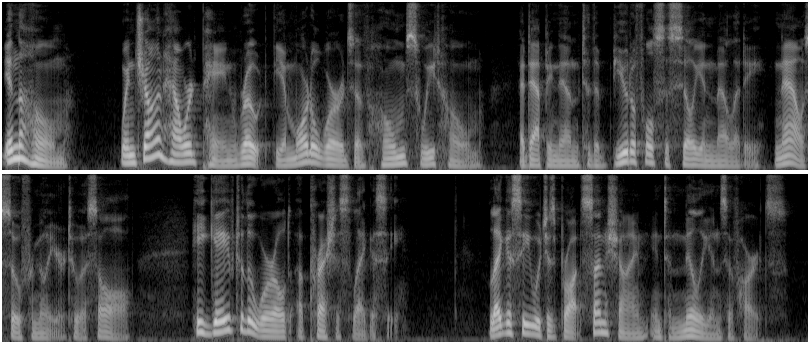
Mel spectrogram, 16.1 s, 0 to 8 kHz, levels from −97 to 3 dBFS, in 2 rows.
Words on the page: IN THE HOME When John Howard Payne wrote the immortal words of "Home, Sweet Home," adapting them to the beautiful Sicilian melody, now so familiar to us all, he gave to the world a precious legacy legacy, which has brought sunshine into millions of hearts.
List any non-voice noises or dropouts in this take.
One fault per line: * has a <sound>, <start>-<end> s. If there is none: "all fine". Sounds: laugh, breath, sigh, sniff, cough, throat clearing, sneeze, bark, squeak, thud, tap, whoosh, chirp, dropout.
all fine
